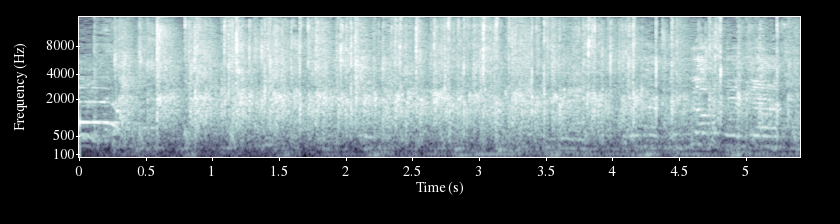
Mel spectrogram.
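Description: Audience applause fills a live comedy club show in Philadelphia, a dense, steady wash of clapping that holds loud and even from start to finish with no talk over it.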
